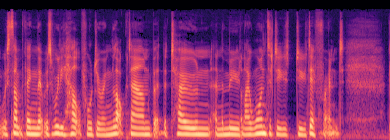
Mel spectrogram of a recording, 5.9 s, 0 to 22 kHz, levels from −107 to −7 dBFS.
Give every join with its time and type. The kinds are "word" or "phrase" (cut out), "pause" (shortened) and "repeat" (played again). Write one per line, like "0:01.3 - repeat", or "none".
0:03.6 - phrase
0:04.6 - word

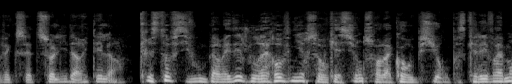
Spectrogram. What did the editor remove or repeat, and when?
0:01.3 - pause
0:03.3 - word

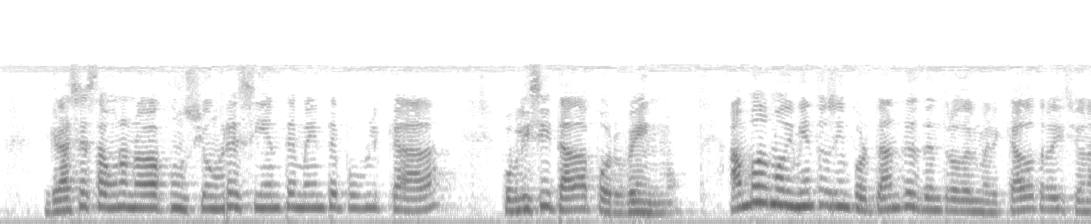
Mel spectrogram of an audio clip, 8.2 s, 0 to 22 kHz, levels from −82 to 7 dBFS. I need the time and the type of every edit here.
none

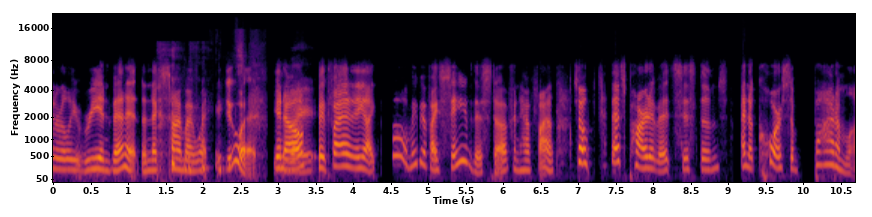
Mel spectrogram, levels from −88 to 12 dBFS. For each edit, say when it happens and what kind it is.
0:02.8 - pause
0:09.1 - pause

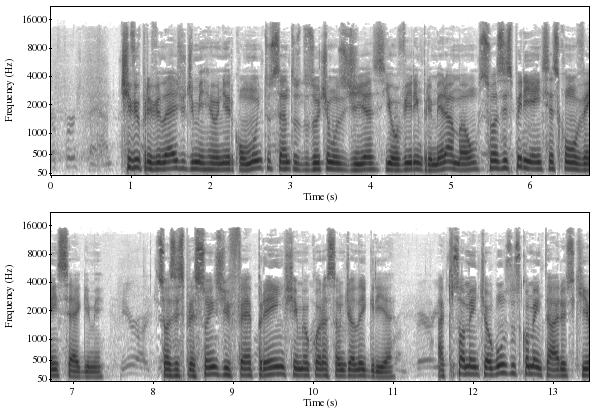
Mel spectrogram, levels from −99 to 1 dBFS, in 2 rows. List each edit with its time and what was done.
0:11.7 - word

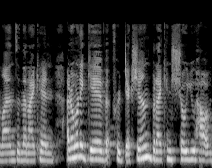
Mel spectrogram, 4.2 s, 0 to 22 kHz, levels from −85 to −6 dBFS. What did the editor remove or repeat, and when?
0:02.2 - word

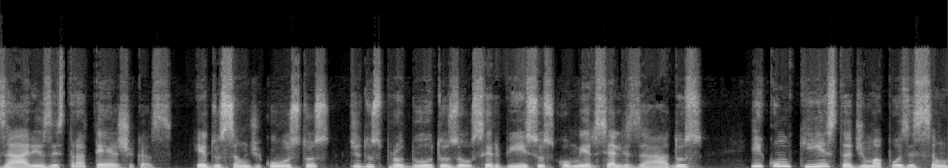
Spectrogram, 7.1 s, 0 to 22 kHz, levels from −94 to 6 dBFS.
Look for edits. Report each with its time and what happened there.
0:01.4 - pause
0:02.6 - word

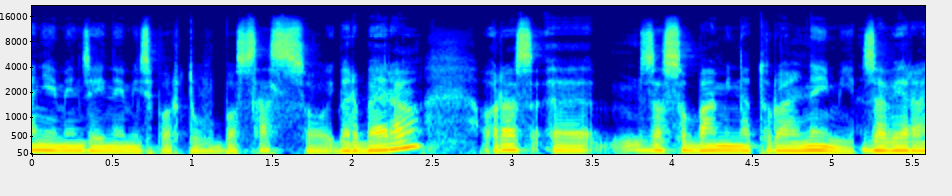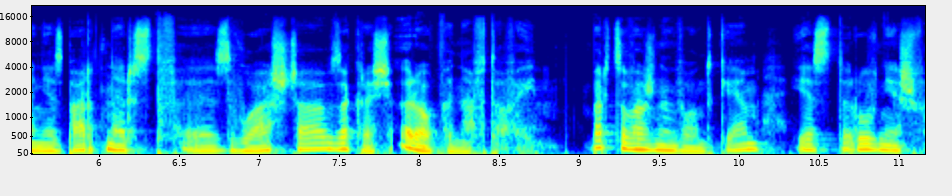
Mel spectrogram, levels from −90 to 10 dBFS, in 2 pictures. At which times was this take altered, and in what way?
0:01.9 - word
0:05.1 - phrase
0:05.8 - word
0:07.8 - word

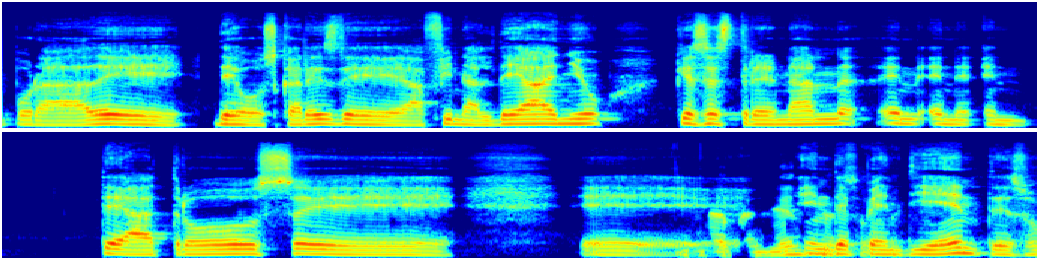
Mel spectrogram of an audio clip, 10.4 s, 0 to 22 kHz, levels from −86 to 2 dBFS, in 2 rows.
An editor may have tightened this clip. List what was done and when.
0:01.0 - pause

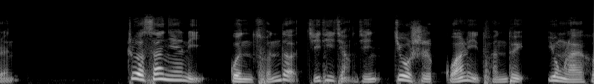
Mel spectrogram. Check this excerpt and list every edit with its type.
0:03.9 - pause

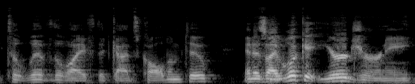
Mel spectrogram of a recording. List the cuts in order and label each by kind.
0:02.2 - pause

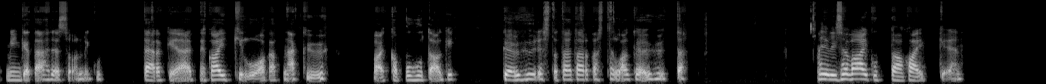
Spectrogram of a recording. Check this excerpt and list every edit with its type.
none

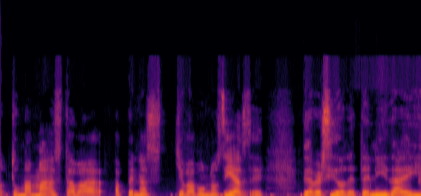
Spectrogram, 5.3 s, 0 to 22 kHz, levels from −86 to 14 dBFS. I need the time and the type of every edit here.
none

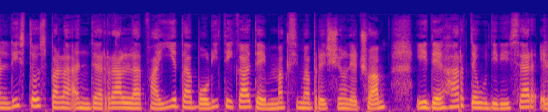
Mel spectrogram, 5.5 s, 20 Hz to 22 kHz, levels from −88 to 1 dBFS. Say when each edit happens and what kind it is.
none

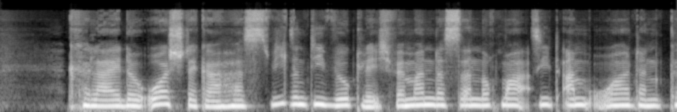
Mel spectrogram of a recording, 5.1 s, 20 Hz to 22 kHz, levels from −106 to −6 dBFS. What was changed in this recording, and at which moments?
0:02.2 - word
0:04.0 - word

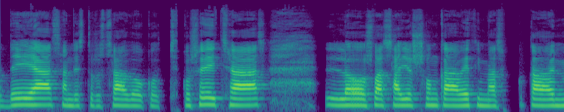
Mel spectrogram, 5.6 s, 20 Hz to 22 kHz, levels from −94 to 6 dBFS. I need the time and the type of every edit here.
0:01.8 - pause

